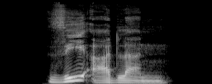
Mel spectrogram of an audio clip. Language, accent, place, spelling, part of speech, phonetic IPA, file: German, Germany, Berlin, Seeadlern, noun, [ˈzeːˌʔaːdlɐn], De-Seeadlern.ogg
- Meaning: dative plural of Seeadler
